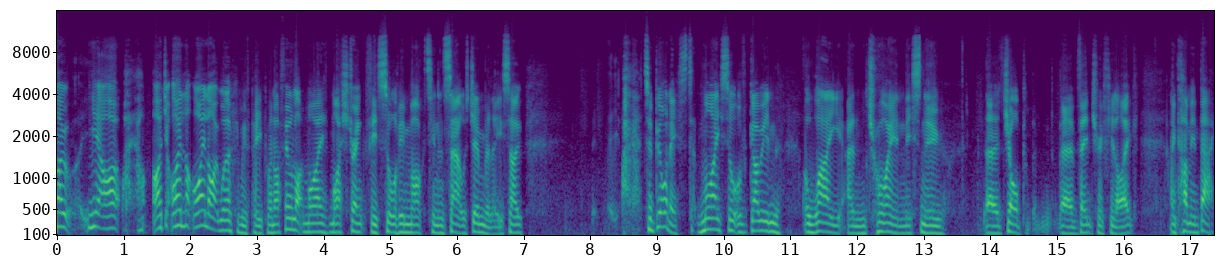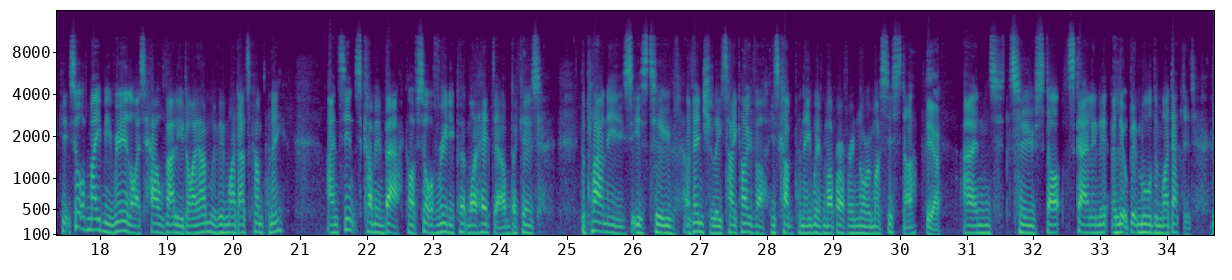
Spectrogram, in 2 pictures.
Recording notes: Recorded at Mote Park, Maidstone, Kent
